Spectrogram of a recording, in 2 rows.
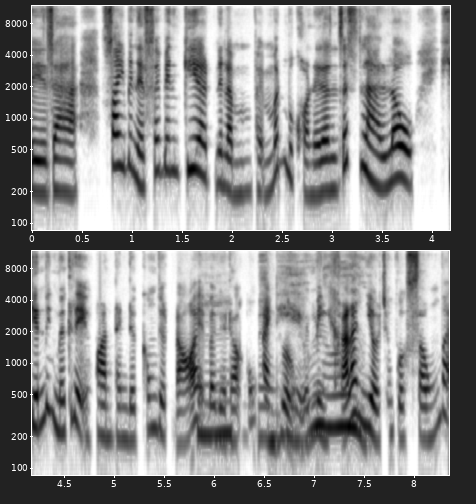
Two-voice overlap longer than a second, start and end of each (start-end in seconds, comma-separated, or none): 5.8-7.5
